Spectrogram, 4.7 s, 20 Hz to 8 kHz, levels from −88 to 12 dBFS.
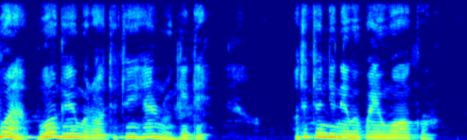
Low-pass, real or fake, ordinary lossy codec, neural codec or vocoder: none; real; none; none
